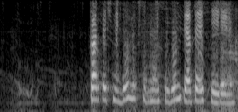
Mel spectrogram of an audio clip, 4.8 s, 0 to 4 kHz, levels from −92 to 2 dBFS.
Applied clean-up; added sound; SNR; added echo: neural separator model SepFormer DNS4.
